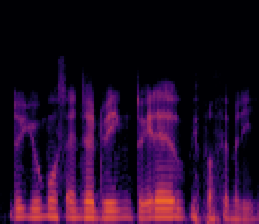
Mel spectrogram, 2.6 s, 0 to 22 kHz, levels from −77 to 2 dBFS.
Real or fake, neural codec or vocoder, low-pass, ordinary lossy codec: fake; codec, 16 kHz, about 1 kbps, DyCAST, with the encoder's durations; none; none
